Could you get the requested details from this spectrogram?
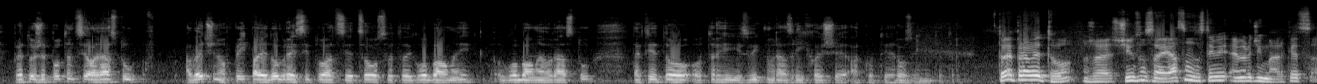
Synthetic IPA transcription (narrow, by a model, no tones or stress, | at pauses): pɾɛt̪ɔʒɛpɔt̪ɛnt͡siaːlɾast̪u | aʋɛt͡ʃinɔʊfpɾiːpaɟɛd̪ɔbɾɛjsit̪uaːt͡siɛt͡sɛlɔsʋɛt̪ɔʋɛjɡlɔbaːlnɛj | ɡlɔbaːlnɛɦɔɾast̪u | t̪ak̚t̪ɪɛt̪ɔt̪r̩ɦizʋiknuːɾazɾiːxlɛjʃɪɛʔa̰kɔt̪ɪɛɾɔzʋinut̪ɛt̪r̩ɦi | t̪ɔjɛpɾaːʋɛt̪ɔʒɛst͡ʃiːms̬ɔ̃ms̬ajasɔmzst̪iːmiʔɛmɛɾd͡ʒiŋɡmaɾkɛt̪s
